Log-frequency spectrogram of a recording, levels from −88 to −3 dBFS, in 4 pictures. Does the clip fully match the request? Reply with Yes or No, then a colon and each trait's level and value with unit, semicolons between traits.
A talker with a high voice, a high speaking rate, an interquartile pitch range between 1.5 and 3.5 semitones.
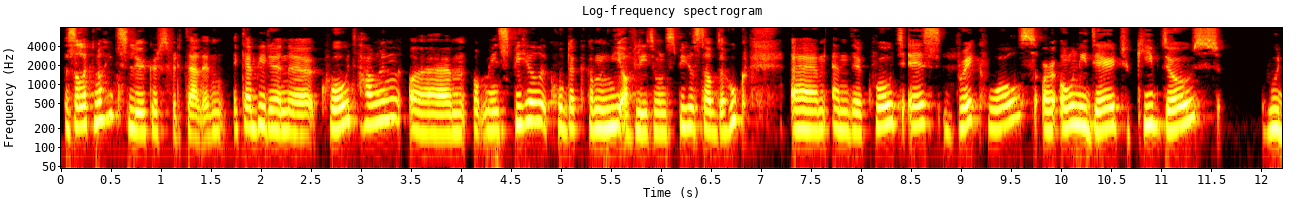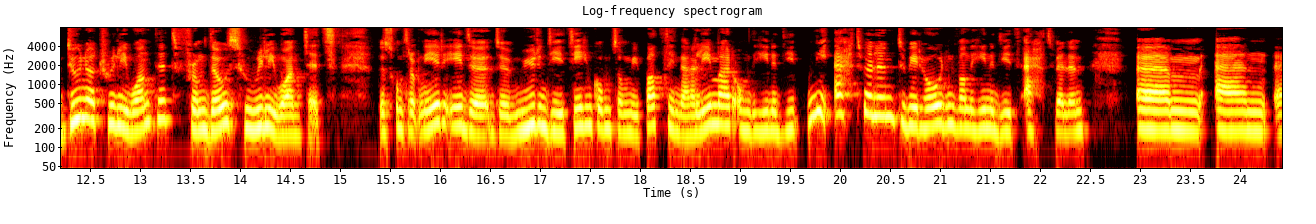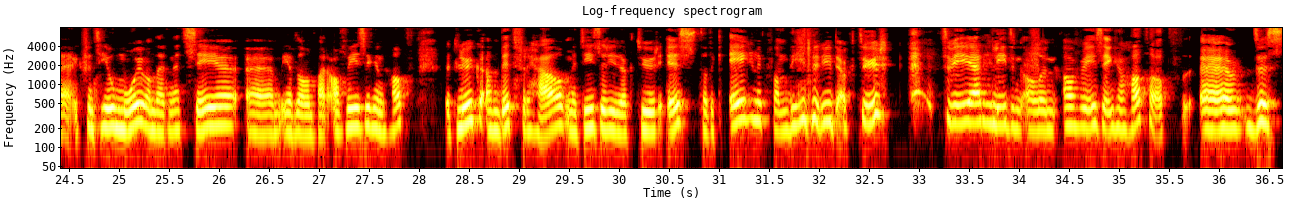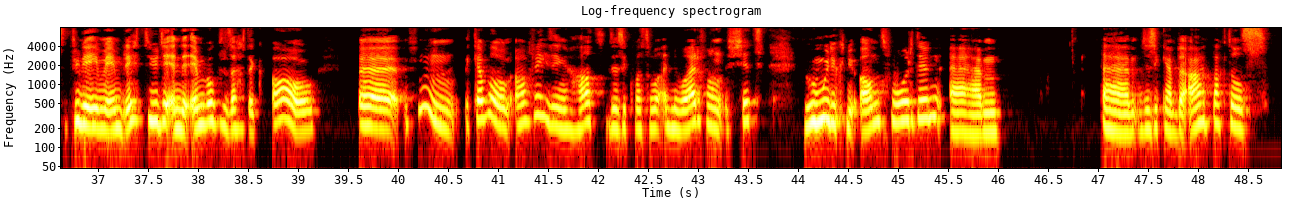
No: high, 205 Hz; fast, 215 wpm; average, 4.4 semitones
